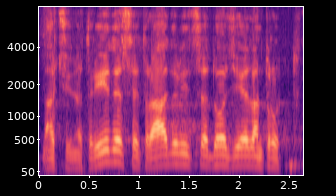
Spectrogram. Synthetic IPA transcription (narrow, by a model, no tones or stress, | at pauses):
znaːt͡ʃinat̪ɾiːd̪eset̪ɾaːd̪ilit̪sad̪o̞ːd͡ʑejed̪ant̪ɾut̪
